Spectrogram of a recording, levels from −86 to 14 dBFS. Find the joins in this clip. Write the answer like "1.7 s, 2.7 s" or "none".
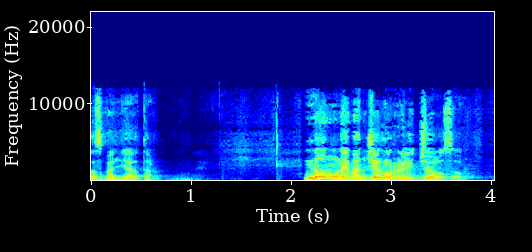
2.1 s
